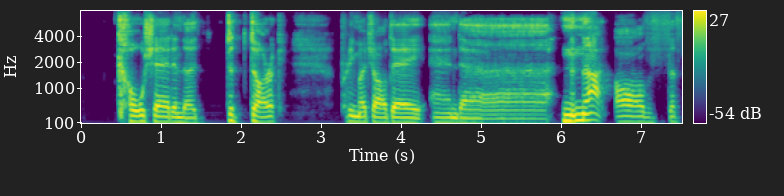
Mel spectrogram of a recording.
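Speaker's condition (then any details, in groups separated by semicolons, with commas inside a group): Stuttering; onset around age 2.5, fall with traumatic brain injury then, grandfather and daughter stutter, likely genetic, hypnotherapy tried; no longer hides stutter, not trying to avoid stuttering, stuttering more or more aware lately, sober; stutters every time talking, hard ordering in restaurants, phone calls, strangers, alcohol seemed to lessen stutter; repeated words, prolonged sounds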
